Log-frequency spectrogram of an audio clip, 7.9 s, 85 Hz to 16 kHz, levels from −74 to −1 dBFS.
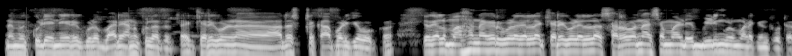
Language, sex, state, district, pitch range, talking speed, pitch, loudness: Kannada, male, Karnataka, Bellary, 110-130 Hz, 130 wpm, 120 Hz, -17 LUFS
